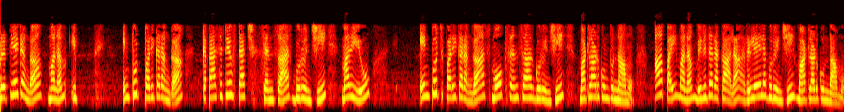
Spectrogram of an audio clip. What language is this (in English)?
Telugu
